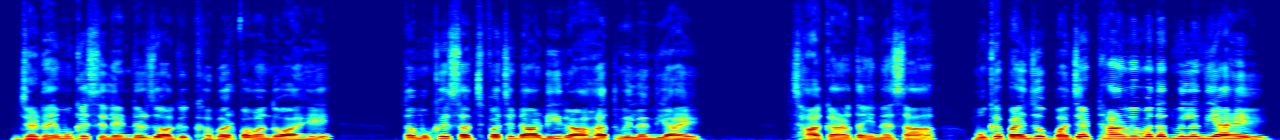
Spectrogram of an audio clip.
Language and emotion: Sindhi, happy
